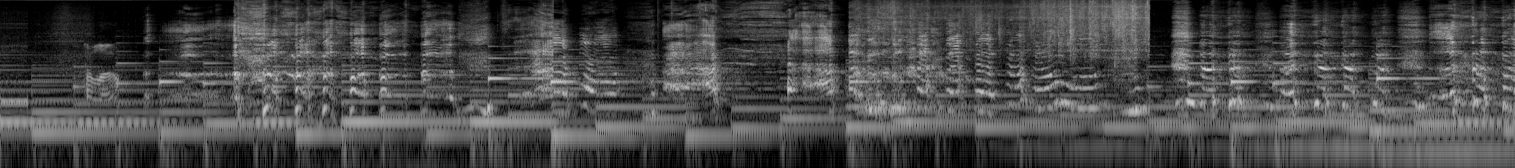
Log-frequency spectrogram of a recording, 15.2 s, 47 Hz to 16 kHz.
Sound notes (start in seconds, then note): 1.4 crying; 6.6 wailing; 7.8 bawling; 11.8 snivelling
